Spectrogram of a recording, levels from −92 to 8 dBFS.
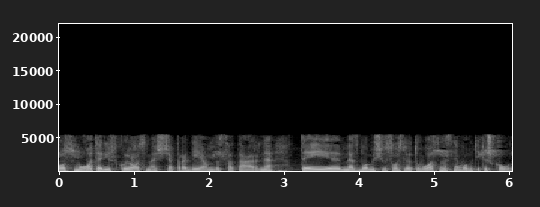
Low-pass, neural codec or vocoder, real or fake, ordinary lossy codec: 5.4 kHz; none; real; MP3, 32 kbps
